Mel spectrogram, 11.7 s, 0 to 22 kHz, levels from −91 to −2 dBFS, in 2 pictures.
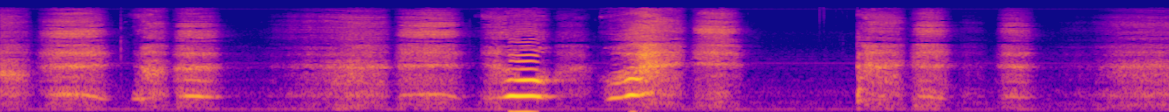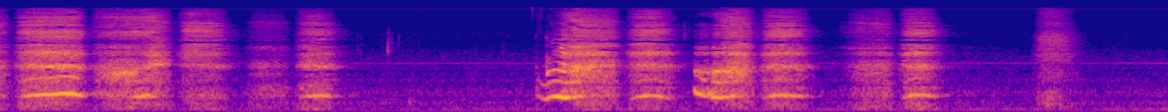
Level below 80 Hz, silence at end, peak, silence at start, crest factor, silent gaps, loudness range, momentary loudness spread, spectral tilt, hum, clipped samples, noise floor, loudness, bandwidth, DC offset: -60 dBFS; 0.5 s; -4 dBFS; 0 s; 20 dB; none; 8 LU; 21 LU; 0 dB/octave; none; under 0.1%; -56 dBFS; -21 LUFS; 16.5 kHz; under 0.1%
